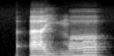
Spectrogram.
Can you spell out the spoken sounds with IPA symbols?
ʔ a˨˩ j m ɔ˧˥

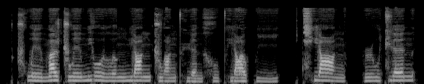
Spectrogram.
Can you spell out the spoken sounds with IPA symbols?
ʈ͡ʂʰ w e˨˩ ɪ̯ m a˥˩ ɪ̯ ʈ͡ʂ w e˧˥ ɪ̯ m j o˥˩ ʊ̯ l ɤ˧˥ ŋ m j ɑ˥ ŋ ʈ͡ʂ w ɑ˧˥ ŋ pʰ ɥ ɛ˨˩ n x u˧˥ pʰ j ɑ˥ ʊ̯ p i˨˩˦ | t͡ɕʰ j ɑ˥˩ ŋ | ɻ u˨˩ t͡ɕ ɥ ɛ˥ n

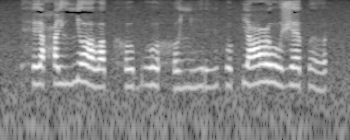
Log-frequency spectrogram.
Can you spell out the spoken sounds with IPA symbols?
h e ħ i lʲ ʎ ʌ lˠ e p h ʊ bʱ ʊ h ʊ ʎ i̤ ɾ i̤ | ʊ k i ʕ o ʒ ɛ p ɦ ə̤

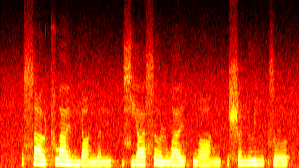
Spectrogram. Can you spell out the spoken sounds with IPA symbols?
s ɑ˥˨ ʊ̯ ʈ͡ʂ w a˥˨ ɪ̯ m j ɑ˨˩ ŋ ə˥˨ n | ɕ j ä˨˦ s ɤ˥˨ ɻ w a˨˦ ɪ̯ f w ɑ˨˩ ŋ | ʂ ə˨˦ n l i˧ ŋ t͡s ɤ˨˦

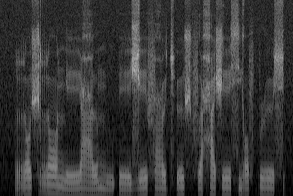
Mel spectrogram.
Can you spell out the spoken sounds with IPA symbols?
r ɔ˧˥ ʃ r ɔ˥ n eː˩˧ ʕ ə˩˧ m u˩ ʔ eː˩ ʑ eː˧˥ f ʕ ø˧ t͡sʼ øː˥ ʃ f ə˧ ħ a˥ ʃ eː˥ s j ɔ˧˥ f p ɹ ø˥ s

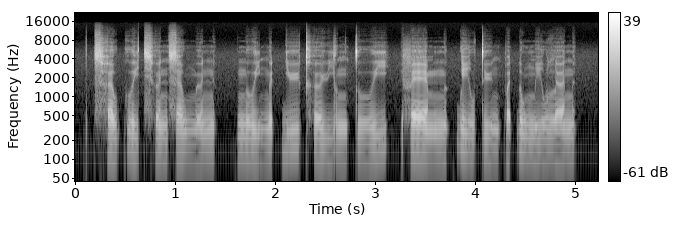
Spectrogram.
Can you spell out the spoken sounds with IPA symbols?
t͡sʰ ɐ˨˥ w kʷ e˨ j t͡sʰ ɵ˨ n s ɐ˨ w m ɵ˨˥ n | n̪ uː˨˩ j ŋ ɵ˧ t̚ j yː˥ kʰ ɵ˨ ɥ j ʊ˨ ŋ t̪ uː˨˥ j | f ɛː˨˩ m n̪ ʊ˨˥ k̚ l iː˨ w t̪ yː˨˩ ŋ p ɐ˨˥ t̚ o˨ w m iː˧ w l ɐ˨˥ n

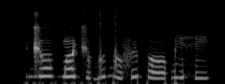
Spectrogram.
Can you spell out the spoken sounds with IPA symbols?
d͡ʒ oː˦ ɡ͡b ɔ̃˦ t͡ʃ u˨ ɡ u˦ ɡ u˨ f ɨ˦ p oː˧ ɓ i˦ h i˦

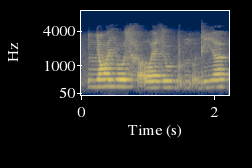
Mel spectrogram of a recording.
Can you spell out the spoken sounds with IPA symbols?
ʎ ɑ j o z x ɑ̰ lˠ j ɛ z u ɡ ṵ ʎ o̰ d i ɐ̯

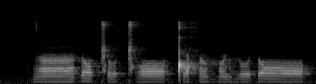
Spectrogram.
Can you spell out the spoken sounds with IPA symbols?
d ãː ɗ ɔ ǁ o ɡ͡ǁ ɔː ǃ ɪ ħ õ ɦ ɔ̃ ʎ o ɗ ɔː

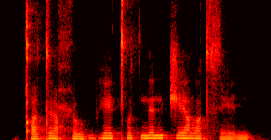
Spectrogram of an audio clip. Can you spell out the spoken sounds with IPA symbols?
qʼ ə˨˩˦ t ə˧˩ ħ u˨˩˦ bʱ e˥ t̪ʰ ʊ˥ t n ɘ˥ n t͡ʃ e˥ lˠ ʊ˥ t s e˧˩ n

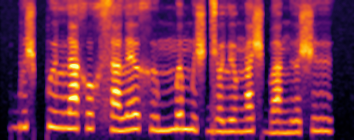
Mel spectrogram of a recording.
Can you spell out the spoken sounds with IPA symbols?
b ɯ˥˧ ʃ pː ɯ˥˧ lː a˥˧ x o˥˧ x s a˨˩ l ɛ˥˧ ə̯ x ɯ˨˩ mː ə˥˧ m ɨ˨˩ ʃ dʲ ɔ˨˩ lʲ ɔ˨˩ ŋ a˥˧ ʃ b a˨˩ ŋ ɨ˨˩ ə̯ ʃ ɨ˥˧

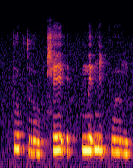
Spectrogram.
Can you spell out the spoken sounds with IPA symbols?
k l u˥˩ k̚ t r uː˨˩ k̚ t͡ɕʰ e˥˩ ʔ | m e˦˥ ʔ n i˦˥ ʔ kʰ w ɯ˧ ŋ

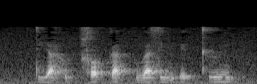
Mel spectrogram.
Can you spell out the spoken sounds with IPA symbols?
t i˧ a̯ h u˦˥ k̚ t͡ɕʰ ɔ˥˩ ʔ k a˨˩ t̚ k u˧ a̯ s i˨˩ n ʔ e˦˥ k̚ tʰ ɯ˥˩ ŋ

